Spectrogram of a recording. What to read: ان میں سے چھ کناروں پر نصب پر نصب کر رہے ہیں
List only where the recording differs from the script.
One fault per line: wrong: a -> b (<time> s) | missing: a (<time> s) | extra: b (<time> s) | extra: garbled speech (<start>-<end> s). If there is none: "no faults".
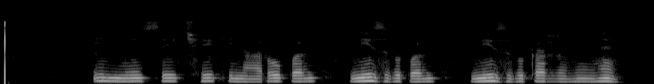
no faults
